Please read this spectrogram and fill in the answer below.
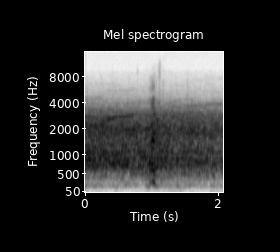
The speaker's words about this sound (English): And Donovan gets a roaring applause as he heads out.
